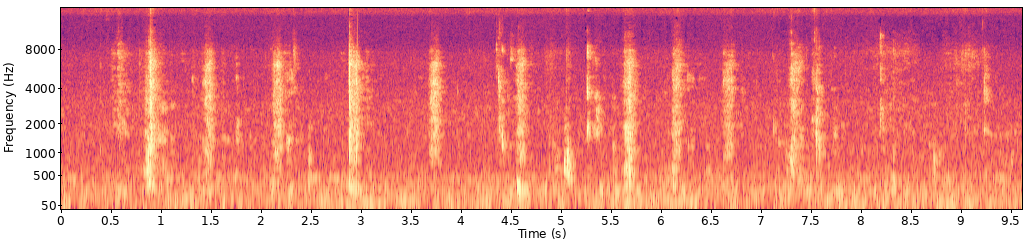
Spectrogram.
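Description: Close-miked chewing: a string of short, sharp mouth clicks at an uneven pace, about one or two a second, as a tomato slice and soft rolled omelette are eaten.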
